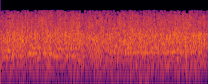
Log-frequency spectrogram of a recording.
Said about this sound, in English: Roll the crowd noise.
